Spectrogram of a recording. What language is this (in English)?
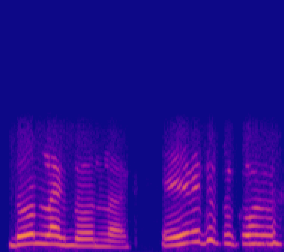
Konkani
